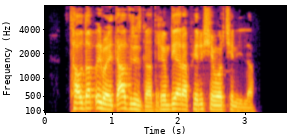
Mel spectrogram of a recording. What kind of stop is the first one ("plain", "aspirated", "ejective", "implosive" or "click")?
aspirated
